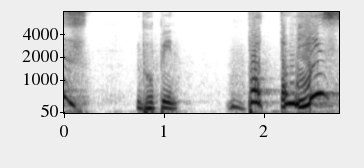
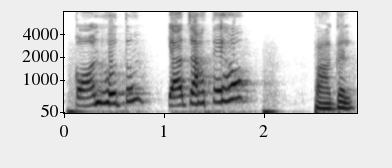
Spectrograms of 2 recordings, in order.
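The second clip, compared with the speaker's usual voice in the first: usual speaking voice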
